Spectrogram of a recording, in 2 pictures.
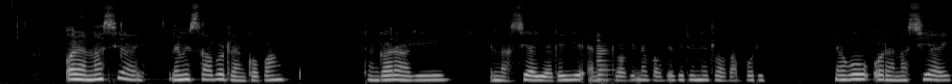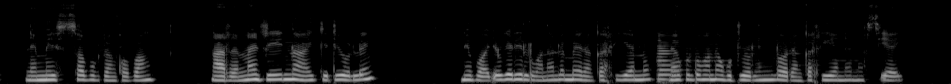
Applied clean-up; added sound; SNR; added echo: neural mask model DeepFilterNet 3.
